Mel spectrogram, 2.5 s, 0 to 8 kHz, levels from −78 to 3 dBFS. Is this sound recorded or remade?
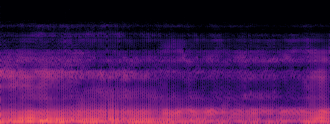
remade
